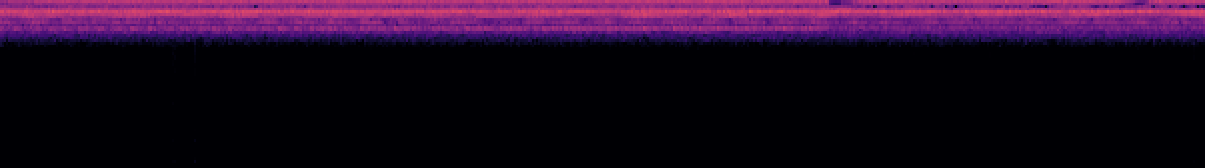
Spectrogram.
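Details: Dense shrill trilling of crickets in a rainforest, steady and high-pitched throughout, interrupted only by a short click and volume dip near eight seconds and another near eleven.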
